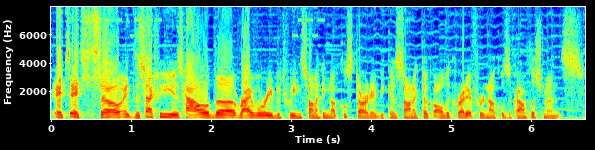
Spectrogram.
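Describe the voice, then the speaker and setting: A man's voice: on the high side, fairly even intonation, a bit bright, faint music behind. A man chatting casually on a game stream, joking and laughing often. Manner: jokey, laughs a lot, quick asides. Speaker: stream guest.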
